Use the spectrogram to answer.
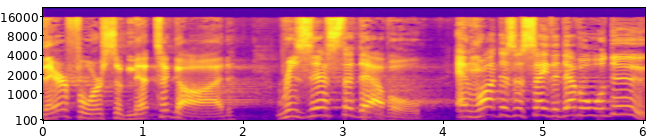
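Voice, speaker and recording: At an extremely high pitch, a man uses a raised, projected voice with lively intonation and a fairly slow pace. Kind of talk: sermon, preacher in full flow, urgent and pleading. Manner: animated, emphatic, building intensity; conversational, direct appeals to the congregation.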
